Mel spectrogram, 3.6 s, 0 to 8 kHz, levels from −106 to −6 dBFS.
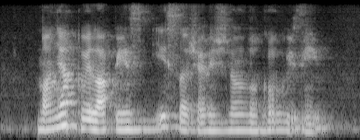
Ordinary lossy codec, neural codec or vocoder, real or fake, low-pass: none; vocoder, 22.05 kHz, 80 mel bands, HiFi-GAN; fake; 7.2 kHz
